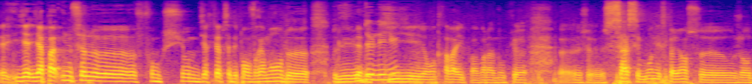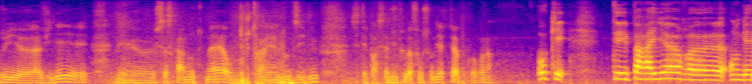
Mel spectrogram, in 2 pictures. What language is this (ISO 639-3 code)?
fra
